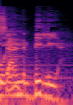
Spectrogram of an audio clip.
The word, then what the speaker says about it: bugambilia: Bugambilia. – Pero en México impera el utilizar la MB, ¿no? Bugambilia.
